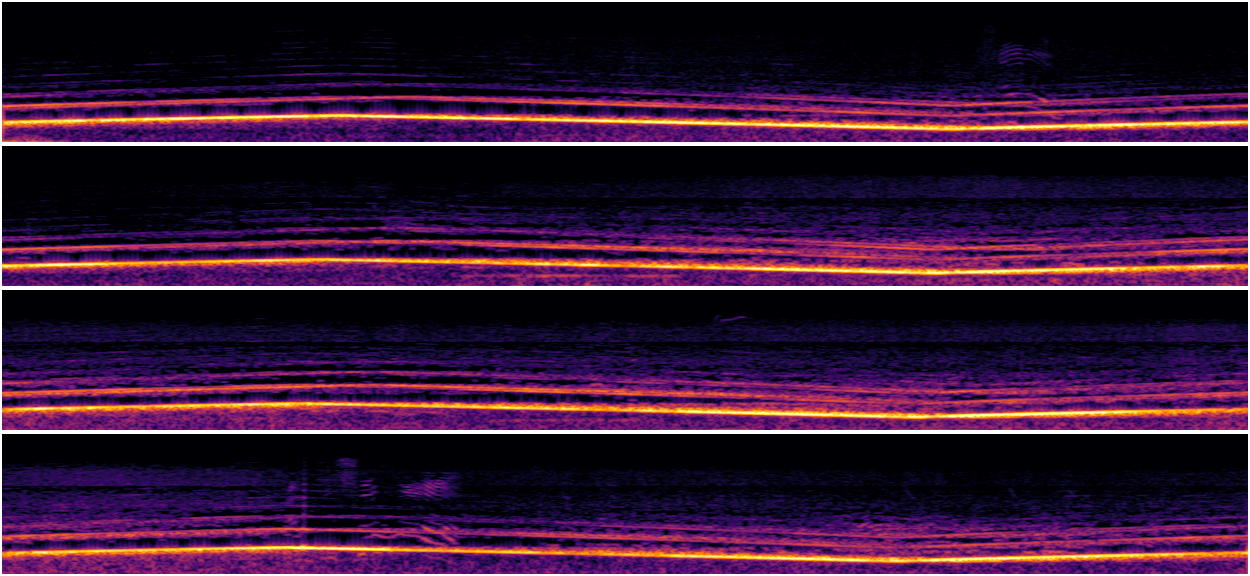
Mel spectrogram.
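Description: An emergency civil defense siren in Israel during a rocket attack wails loudly and steadily, rising and falling in a slow repeating cycle for the whole stretch, with nothing else audible.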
